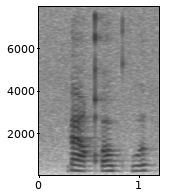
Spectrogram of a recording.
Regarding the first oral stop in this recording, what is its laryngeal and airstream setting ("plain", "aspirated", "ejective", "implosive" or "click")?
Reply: ejective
